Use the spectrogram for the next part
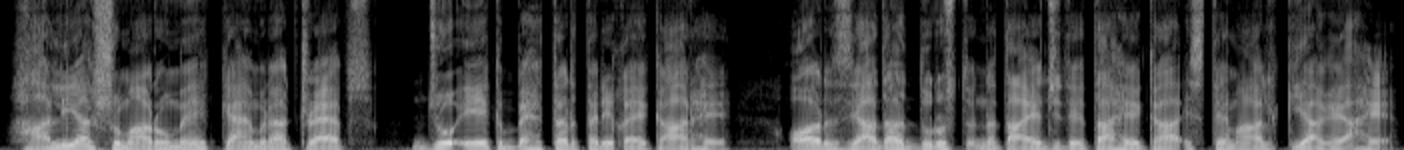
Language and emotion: Urdu, neutral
